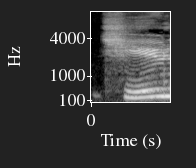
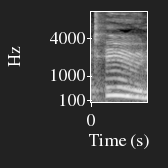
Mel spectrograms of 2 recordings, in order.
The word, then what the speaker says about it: tune: You said it wrong. You said tune with T-O-O-N, Summer. It's C-H-U-N-E. Tune out. Like a what? British person. Like a British, hello. Phonetically, they're different. Yeah, they're different. You say tune and I say tune.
